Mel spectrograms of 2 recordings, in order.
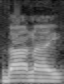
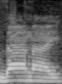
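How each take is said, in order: Both takes have the same delivery.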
